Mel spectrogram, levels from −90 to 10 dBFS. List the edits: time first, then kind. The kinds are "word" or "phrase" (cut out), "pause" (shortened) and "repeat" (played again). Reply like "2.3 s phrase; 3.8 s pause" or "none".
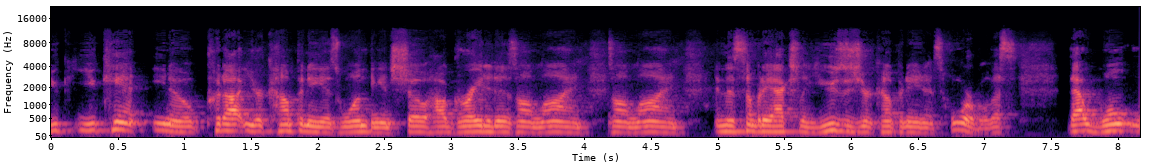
2.4 s word; 4.2 s repeat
